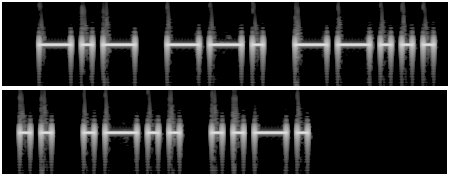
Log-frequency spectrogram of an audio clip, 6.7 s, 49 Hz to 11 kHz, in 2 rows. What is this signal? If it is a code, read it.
Morse code, heard as a keyed tone, about 16 wpm, 700 Hz. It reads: KG7ILF
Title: USA Callsign DE Callsign 15wpm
